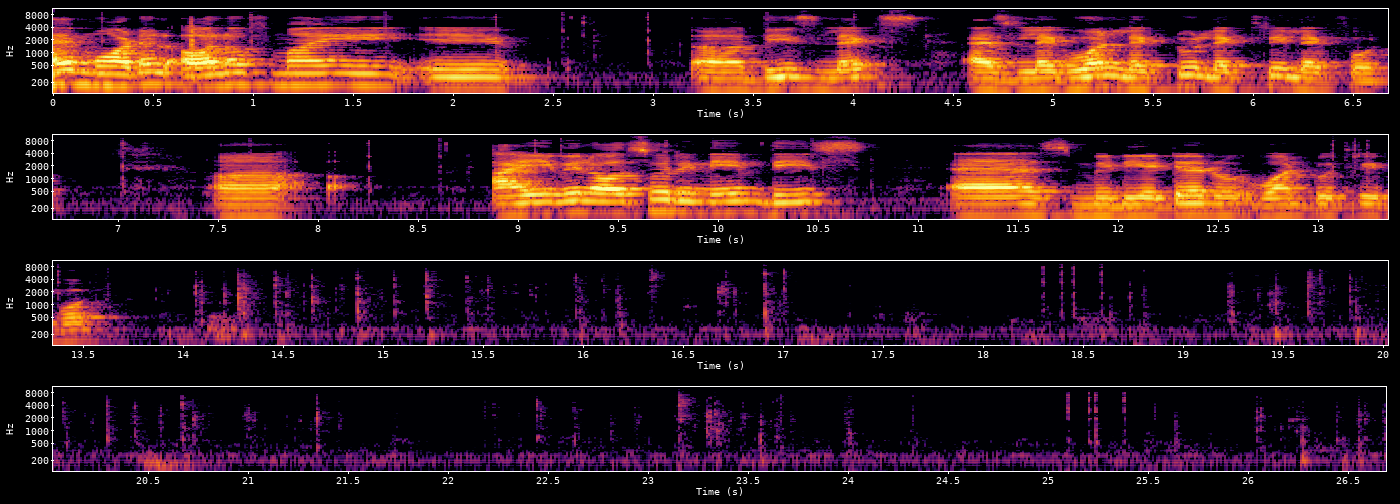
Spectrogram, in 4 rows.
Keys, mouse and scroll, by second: 1.0 alt+click, 2.2 alt+click, 4.0 alt+click, 7.0 click, 8.3 click, 9.8 click, 14.2-16.6 typing, 16.9 Return, 18.3 click, 19.4-23.3 typing, 25.1 click, 26.5-26.6 typing.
